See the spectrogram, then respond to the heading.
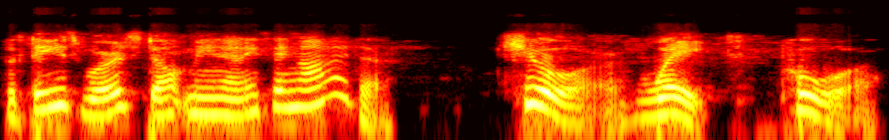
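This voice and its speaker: A prim, reserved librarian speaks with precise, proper diction in a slightly husky voice that rises and falls expressively. The dry 1940s radio recording sounds dull. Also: female voice, mid-range voice, big pitch swings, takes it slowly, no echo, exaggerated voice. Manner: precise, proper, rule-bound speech.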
